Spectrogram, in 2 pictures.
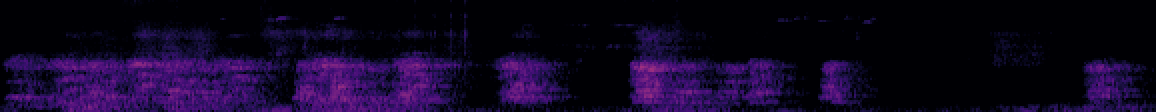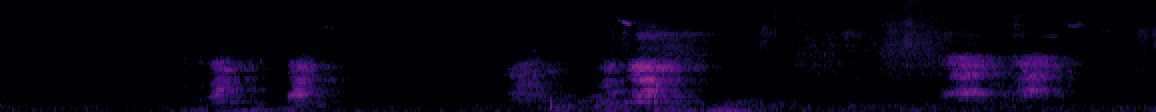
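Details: Five-month-old German Shepherd puppy named Pirat barking in a long irregular series of loud, harsh barks, some doubled, with short pauses between bursts and a faint human voice in the background.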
